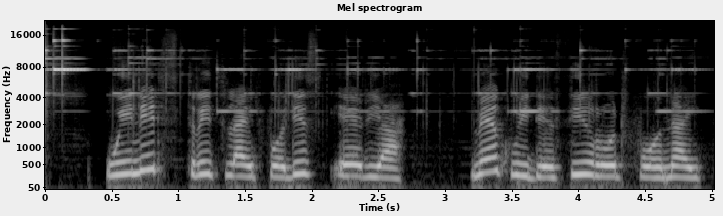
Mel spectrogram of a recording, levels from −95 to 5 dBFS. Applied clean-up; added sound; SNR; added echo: neural mask model RNNoise.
